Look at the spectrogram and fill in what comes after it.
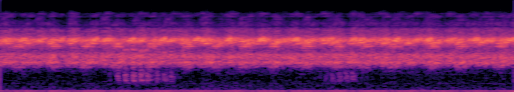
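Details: Countryside frog chorus at night during rice-planting season, mating calls forming a steady high trilling wall of sound, with two short lower rattling croak bursts and a faint low hum underneath.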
